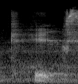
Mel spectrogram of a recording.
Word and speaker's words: caique: So if you aren't familiar with them, a lot of people accidentally call them Caique's parrot based on how the word is spelled, but it's actually pronounced Caique.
